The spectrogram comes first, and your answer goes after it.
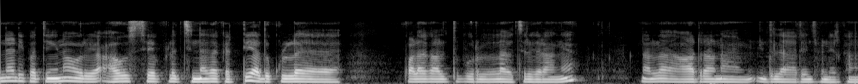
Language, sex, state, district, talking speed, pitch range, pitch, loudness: Tamil, male, Tamil Nadu, Nilgiris, 135 wpm, 120-135 Hz, 130 Hz, -14 LUFS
